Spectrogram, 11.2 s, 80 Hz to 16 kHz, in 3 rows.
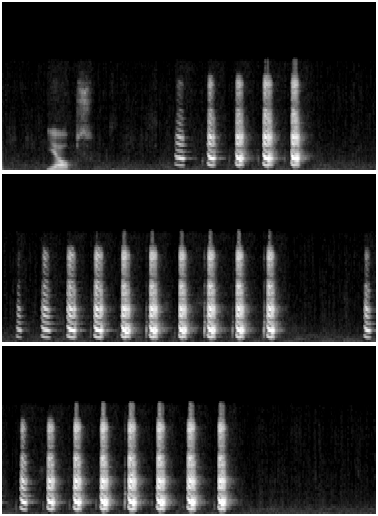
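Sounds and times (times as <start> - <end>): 
turkey yelp call for turkey hunting: 1.7 - 3.1, 3.9 - 6.5, 7.4 - 9.8.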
